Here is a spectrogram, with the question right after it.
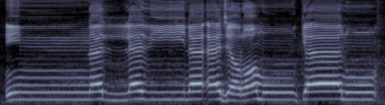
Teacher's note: ان یہاں پر غنہ ہے، آواز کو ناک میں لے کے جانا ہے۔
